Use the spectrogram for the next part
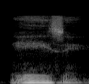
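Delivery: soft, calming easy; soothing. Acted. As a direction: hush her down gently. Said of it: "he soothed".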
